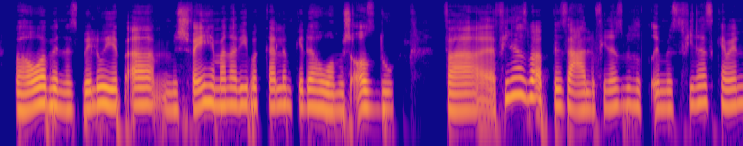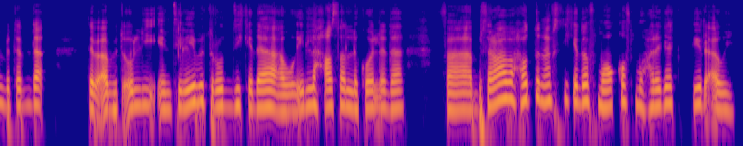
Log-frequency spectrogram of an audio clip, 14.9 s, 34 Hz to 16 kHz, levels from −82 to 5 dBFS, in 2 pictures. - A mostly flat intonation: No, average, 3.1 semitones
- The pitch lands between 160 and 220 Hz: Yes, medium, 185 Hz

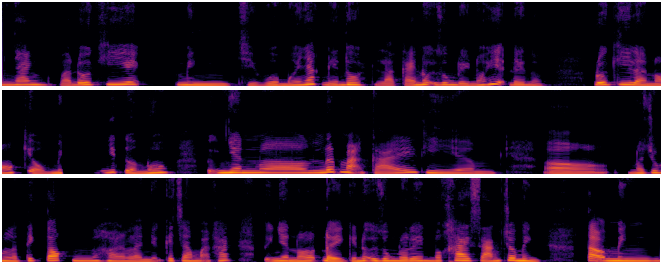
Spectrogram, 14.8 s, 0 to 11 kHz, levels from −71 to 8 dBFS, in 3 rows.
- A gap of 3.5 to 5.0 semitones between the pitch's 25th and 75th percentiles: Yes, average, 4.3 semitones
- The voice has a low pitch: No, high, 225 Hz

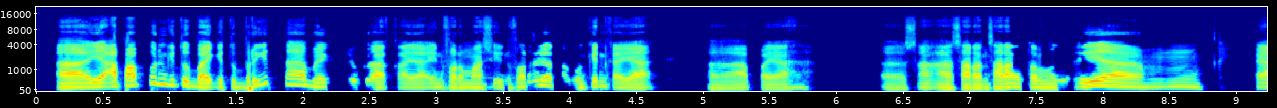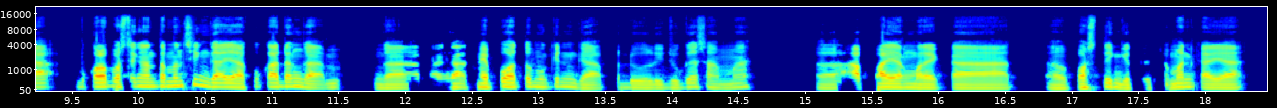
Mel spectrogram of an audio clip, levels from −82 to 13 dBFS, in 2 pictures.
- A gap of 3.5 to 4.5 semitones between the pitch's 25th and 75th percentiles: Yes, average, 4.2 semitones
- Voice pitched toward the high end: No, low, 135 Hz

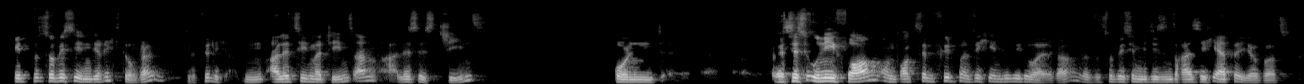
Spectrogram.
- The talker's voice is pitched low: Yes, low, 130 Hz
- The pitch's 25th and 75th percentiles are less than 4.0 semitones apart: No, average, 4.8 semitones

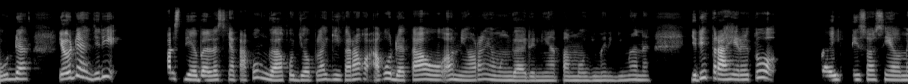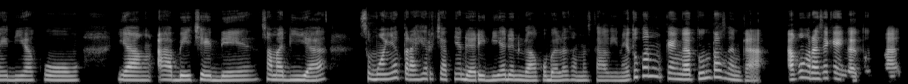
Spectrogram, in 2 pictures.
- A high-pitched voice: Yes, high, 210 Hz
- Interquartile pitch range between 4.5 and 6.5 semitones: No, average, 3.0 semitones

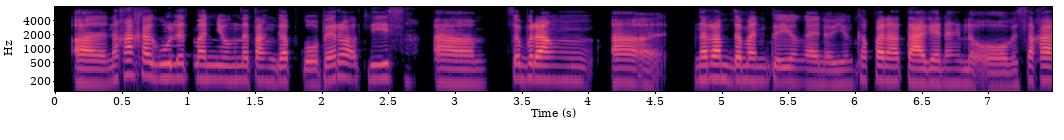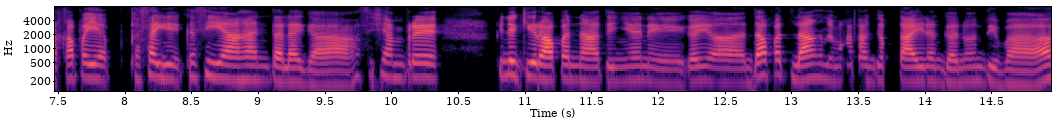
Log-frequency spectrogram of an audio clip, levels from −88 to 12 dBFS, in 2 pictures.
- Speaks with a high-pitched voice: Yes, high, 210 Hz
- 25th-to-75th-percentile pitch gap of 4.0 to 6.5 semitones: No, average, 3.3 semitones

